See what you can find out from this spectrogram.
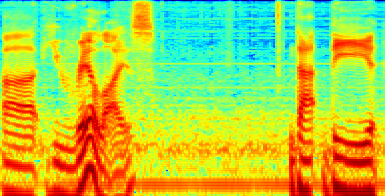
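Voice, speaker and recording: A man narrating a tabletop roleplaying game as game master, in a halting, conversational storytelling manner. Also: low voice, fairly bright tone, slight background noise.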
